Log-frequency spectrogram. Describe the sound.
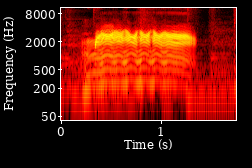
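A single goat bleat at a petting zoo, a loud, quavering, nasal cry lasting about a second with a wavering pitch, then a brief faint sound near the end.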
